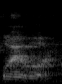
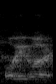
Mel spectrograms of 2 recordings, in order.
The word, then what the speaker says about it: Uyghur: The actual pronunciation of the word is actually Uyghur.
